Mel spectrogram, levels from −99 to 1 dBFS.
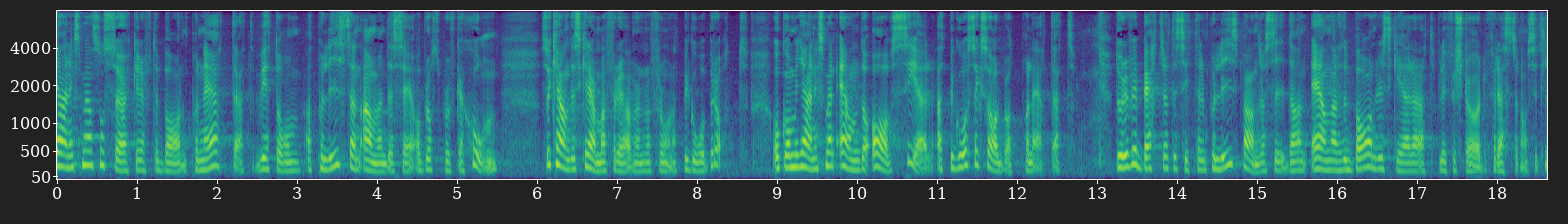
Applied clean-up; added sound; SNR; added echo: none; none; none; none.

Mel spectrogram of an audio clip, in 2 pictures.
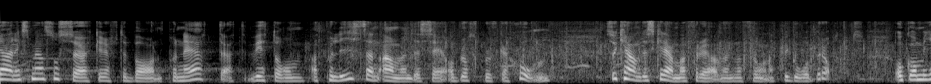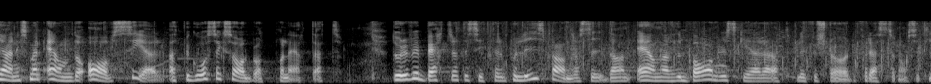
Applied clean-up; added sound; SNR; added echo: none; Applause; 18 dB; none.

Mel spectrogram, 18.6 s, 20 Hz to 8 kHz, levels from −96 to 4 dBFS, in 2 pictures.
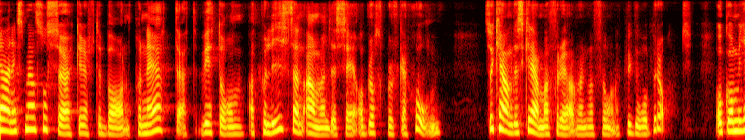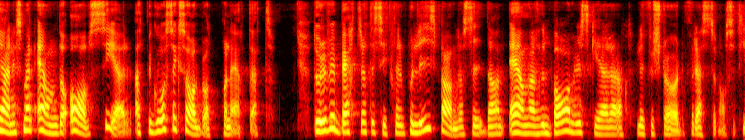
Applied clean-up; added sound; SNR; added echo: neural mask model DeepFilterNet 3.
